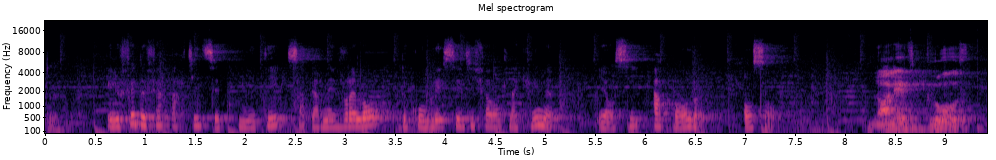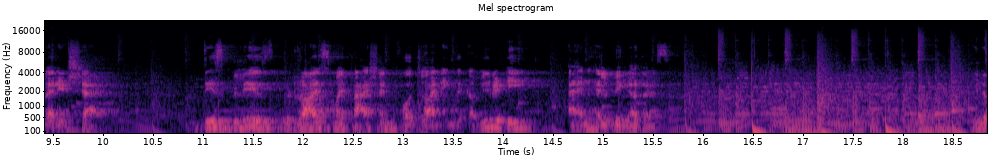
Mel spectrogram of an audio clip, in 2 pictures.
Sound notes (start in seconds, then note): 1.0 speaking foreign language; 16.6 upbeat music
